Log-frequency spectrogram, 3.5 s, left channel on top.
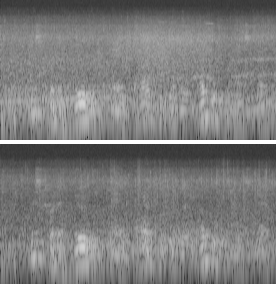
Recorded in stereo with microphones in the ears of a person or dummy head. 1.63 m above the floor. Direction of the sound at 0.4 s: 10° right (ahead or behind).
